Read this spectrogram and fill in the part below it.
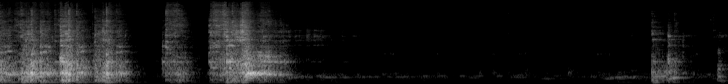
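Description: Sakkarai pongal stirred in a pot, with loud metallic scraping and clanking of the spoon against the vessel in a few bursts, a quiet pause, then more scraping at the end.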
